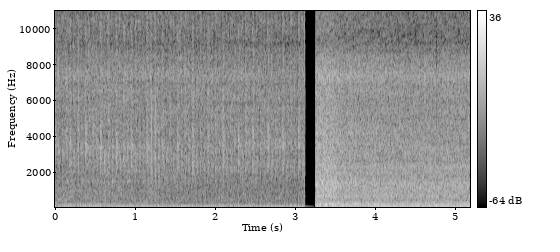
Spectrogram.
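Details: 1985 Toyota pickup 22R four-cylinder, sat over 10 years, idling after exhaust manifold refitted with new gaskets: steady deep rumble, no ticking or puffing at the front of the engine, much quieter; manifold no longer appears to leak.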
